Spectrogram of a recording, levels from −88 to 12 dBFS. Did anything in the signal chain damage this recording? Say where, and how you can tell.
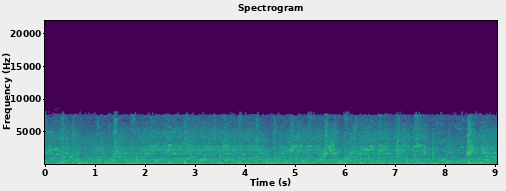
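No, nothing in the chain damaged this audio. All that can be heard of the call path is that the top end stops at about 8 kHz, which fits a wideband call codec working as intended.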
